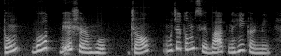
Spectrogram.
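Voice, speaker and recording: A coy, teasing young wife, voiced by a woman narrator in a storybook reading. The voice sits fairly high over dull, lo-fi sound. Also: big pitch swings, moderate pace, darkish tone. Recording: dull lo-fi recording.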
